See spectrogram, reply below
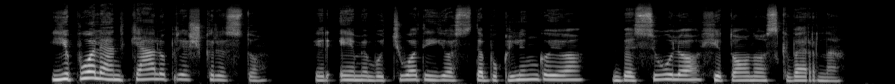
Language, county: Lithuanian, Alytus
